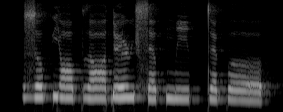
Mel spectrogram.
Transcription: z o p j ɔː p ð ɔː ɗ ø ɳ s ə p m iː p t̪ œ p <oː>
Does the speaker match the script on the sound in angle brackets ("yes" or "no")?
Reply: yes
